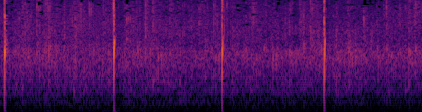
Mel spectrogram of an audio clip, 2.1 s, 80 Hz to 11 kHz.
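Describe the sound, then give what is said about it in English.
A church audience at New Life applauds steadily after hearing that 10 people committed their lives to Jesus the week before, a dense wash of clapping with a few sharper, louder claps standing out at regular intervals. No one speaks over it. “But this is the number I think you want to clap on, and that's this.”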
